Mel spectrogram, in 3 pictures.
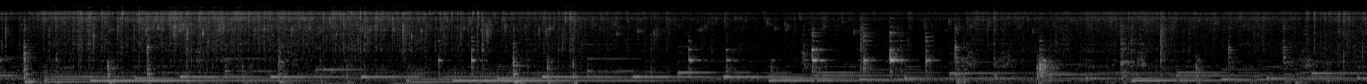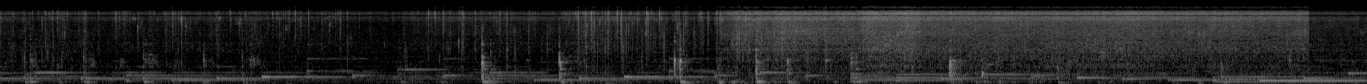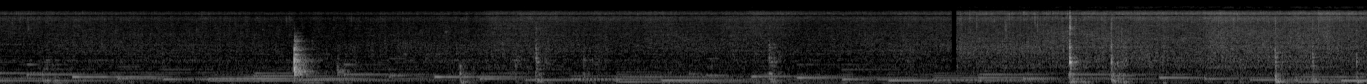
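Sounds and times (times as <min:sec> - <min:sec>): garlic sizzling in hot oil: 0:00.0 - 0:41.0
spatula knocking against pan: 0:10.4 - 0:13.1.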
